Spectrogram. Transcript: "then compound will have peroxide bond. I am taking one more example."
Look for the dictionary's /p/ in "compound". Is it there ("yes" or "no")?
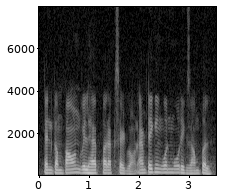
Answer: yes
